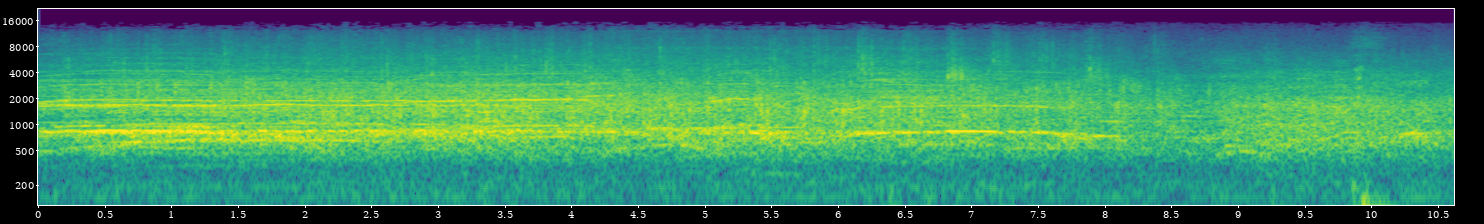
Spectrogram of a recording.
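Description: An audience under a tent claps steadily for about ten seconds, a dense, even wash of many hands that eases slightly near the end, with faint voices mixed into the crowd noise.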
